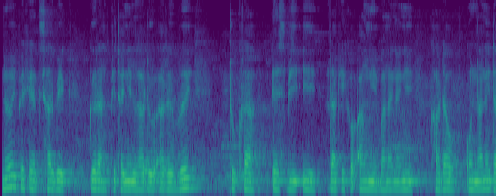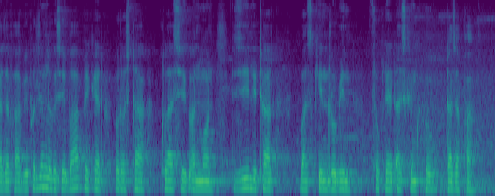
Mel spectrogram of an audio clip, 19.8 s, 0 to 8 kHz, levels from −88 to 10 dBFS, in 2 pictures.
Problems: constant background noise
